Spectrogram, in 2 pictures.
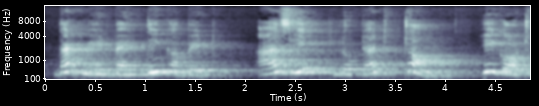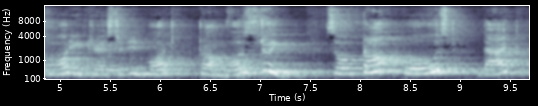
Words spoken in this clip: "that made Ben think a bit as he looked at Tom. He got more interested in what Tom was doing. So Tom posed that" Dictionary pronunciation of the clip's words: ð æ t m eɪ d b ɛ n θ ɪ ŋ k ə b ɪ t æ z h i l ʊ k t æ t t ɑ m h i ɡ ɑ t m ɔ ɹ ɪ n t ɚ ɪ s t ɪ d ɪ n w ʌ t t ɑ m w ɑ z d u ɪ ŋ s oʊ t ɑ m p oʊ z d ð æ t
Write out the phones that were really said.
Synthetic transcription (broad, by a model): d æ t m eɪ d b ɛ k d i k ə b ɪ t æ z h i l ʊ k t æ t t ɑ m h i ɡ ɑ t m ɔ ɹ ɪ n t ɚ ɪ s t ɪ d ɪ n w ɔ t t ɑ m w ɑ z d u ɪ ŋ s oʊ t ɑ m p oʊ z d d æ t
